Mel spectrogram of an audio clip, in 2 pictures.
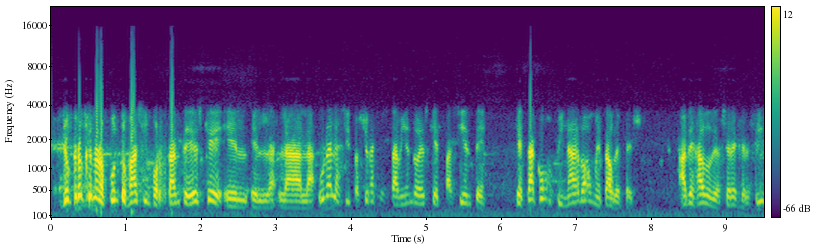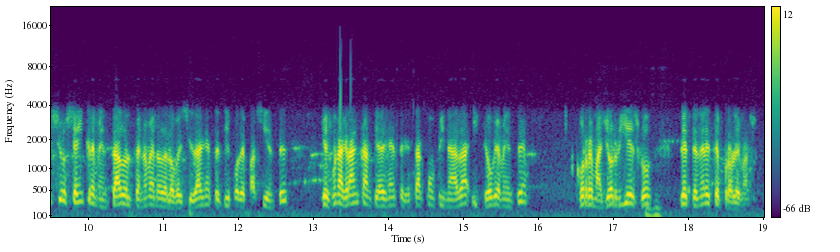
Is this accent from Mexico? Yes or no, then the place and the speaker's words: yes; Tabasco, Mexico; De Tabasco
